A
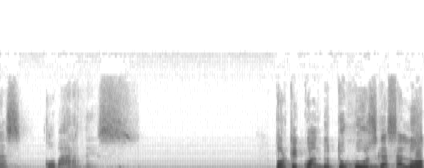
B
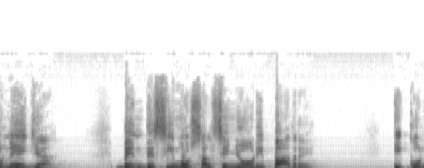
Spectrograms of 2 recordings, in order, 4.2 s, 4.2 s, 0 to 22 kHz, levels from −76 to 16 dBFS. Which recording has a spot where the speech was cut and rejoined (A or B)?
B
